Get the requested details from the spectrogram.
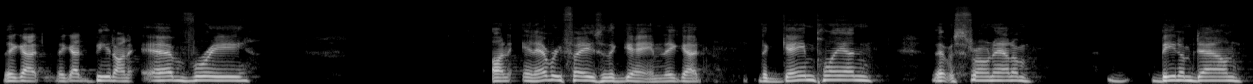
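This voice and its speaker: A high-pitched man drawling through his commentary at an unhurried pace. He talks bluntly, cusses freely and chuckles at his own stumbles. The sound is close and dry, with no room around it. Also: fairly even intonation, no echo, highs cut off. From Tennessee. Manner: blunt, swearing, laughing at himself. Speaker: sports podcast host. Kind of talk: casual live-stream commentary reading chat.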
